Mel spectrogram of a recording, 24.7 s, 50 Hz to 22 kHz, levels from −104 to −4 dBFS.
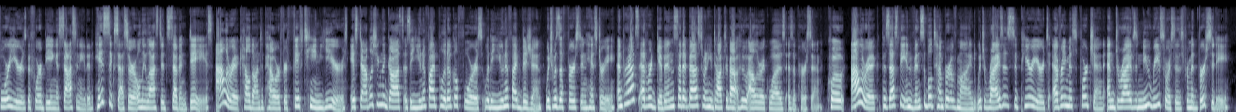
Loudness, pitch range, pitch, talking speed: -20 LUFS, 210-275 Hz, 235 Hz, 180 wpm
